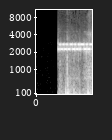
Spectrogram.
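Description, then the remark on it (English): After a moment of silence, a steady high-pitched electronic tone starts abruptly and holds, with faint pulsing and low rumbling underneath: a radio receiver receiving data from a transmitter, ones and zeros sent across the air. “That noise is coming from the receiver, and the receiver is receiving data from the transmitter.”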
